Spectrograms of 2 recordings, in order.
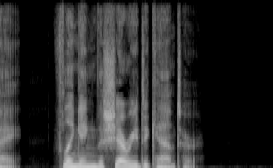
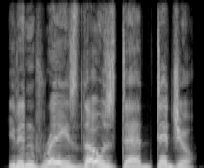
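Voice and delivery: urgent challenge; 11 semitones higher, 6 dB louder than usual. Acted. Victim challenges his attacker mid-struggle, urgent. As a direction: press the point, pitched right up.

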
